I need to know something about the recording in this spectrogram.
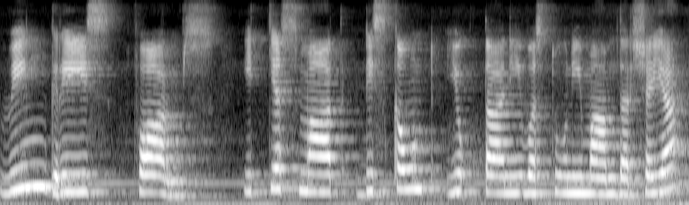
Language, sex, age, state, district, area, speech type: Sanskrit, female, 45-60, Karnataka, Hassan, rural, read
